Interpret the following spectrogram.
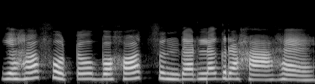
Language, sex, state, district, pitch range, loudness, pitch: Hindi, female, Madhya Pradesh, Dhar, 240-265 Hz, -15 LUFS, 255 Hz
